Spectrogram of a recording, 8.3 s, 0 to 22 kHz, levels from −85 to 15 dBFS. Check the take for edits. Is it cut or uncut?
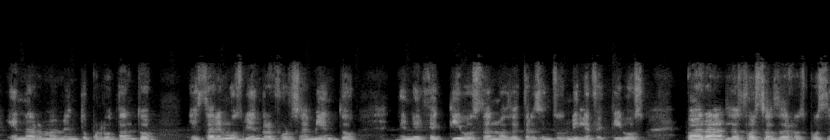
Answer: cut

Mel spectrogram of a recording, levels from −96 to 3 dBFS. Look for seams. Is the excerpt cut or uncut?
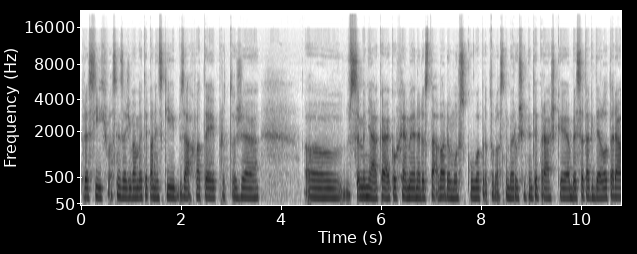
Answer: uncut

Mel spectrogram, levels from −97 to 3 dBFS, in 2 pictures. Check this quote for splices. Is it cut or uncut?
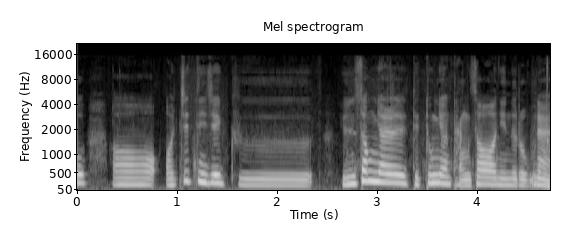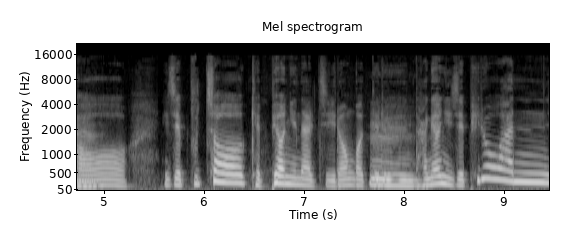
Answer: cut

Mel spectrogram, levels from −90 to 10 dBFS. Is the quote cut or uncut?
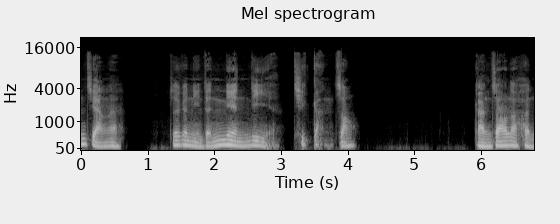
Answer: uncut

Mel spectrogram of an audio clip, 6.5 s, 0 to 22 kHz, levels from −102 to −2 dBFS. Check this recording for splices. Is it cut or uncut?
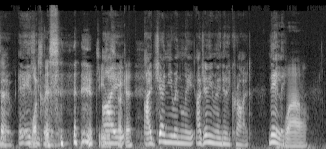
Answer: uncut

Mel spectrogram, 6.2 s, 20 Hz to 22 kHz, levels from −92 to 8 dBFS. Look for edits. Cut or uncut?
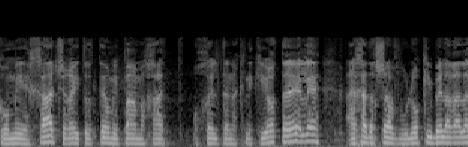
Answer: cut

